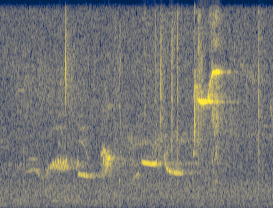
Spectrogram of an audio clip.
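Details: A common blackbird in England sings a mellow, fluted phrase of low whistles, ending in a thin, high twitter, over a soft outdoor hiss.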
